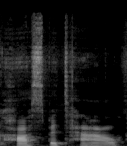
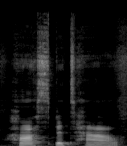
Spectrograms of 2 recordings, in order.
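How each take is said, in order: First: Hospital with the last syllable said as a clear tal, not a schwa; full tal ending. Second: Said in the usual way. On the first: Shown as a demonstration. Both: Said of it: "It's T A L".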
